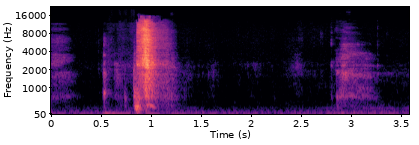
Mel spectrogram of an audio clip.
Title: Chhinkni Sneezes 3 (nb)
